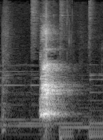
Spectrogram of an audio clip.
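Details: Dog barking at the window while being trained to stop on a quiet command, a single brief bark followed by a low humming background.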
